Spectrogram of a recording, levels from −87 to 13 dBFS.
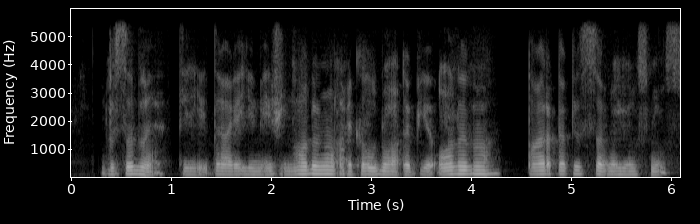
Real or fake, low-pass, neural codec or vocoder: fake; 5.4 kHz; autoencoder, 22.05 kHz, a latent of 192 numbers a frame, VITS, trained on one speaker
